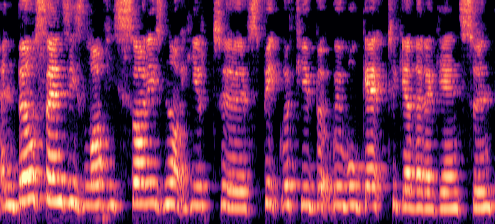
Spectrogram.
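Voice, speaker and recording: In a Scottish accent, a woman speaks at a moderate pace with a high pitch. Her tone is bright and sharp, and her intonation stays fairly even. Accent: Scottish brogue. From Scotland. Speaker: online show host. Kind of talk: interview.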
